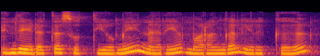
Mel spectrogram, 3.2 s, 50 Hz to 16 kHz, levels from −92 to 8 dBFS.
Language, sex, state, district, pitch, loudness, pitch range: Tamil, female, Tamil Nadu, Nilgiris, 200 Hz, -16 LUFS, 185-215 Hz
